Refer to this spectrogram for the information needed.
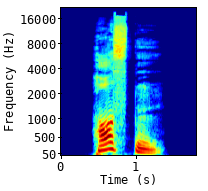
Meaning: dative plural of Horst
- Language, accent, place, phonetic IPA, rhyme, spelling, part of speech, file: German, Germany, Berlin, [ˈhɔʁstn̩], -ɔʁstn̩, Horsten, noun, De-Horsten.ogg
